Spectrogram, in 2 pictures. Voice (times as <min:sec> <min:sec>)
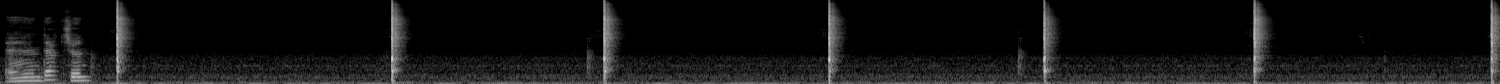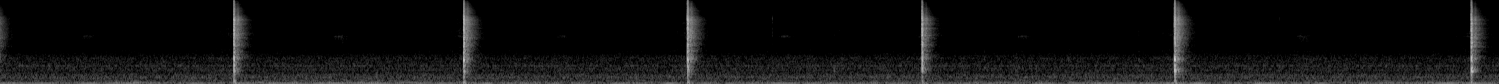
0:00.0 0:01.0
